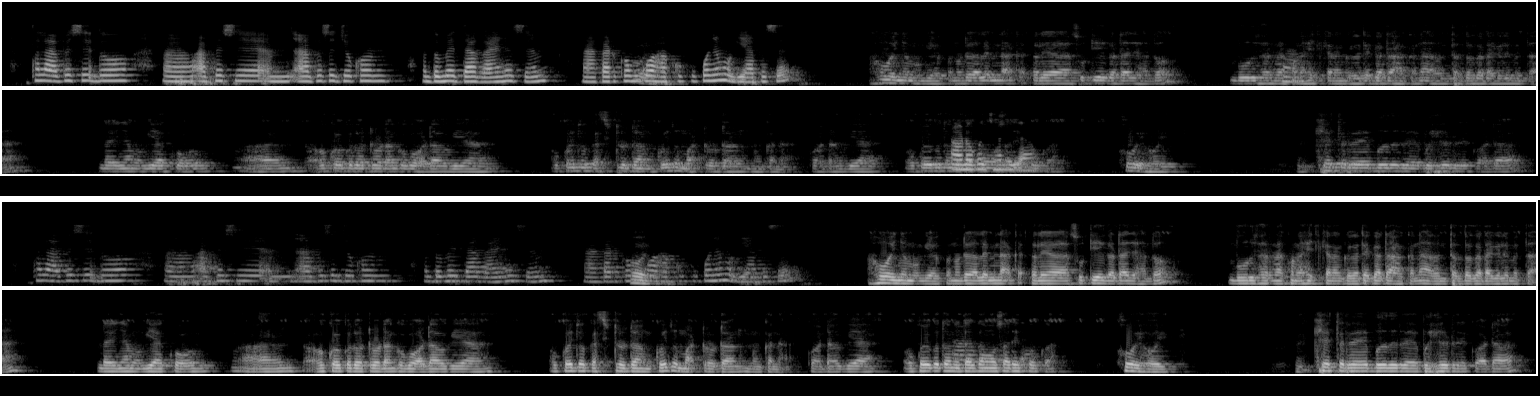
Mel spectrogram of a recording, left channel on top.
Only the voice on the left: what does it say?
ᱛᱟᱦᱞᱮ ᱟᱯᱮ ᱥᱮᱫ ᱫᱚ ᱟᱯᱮ ᱥᱮᱫ, ‌‌ ᱮᱸᱻ ᱟᱯᱮᱥᱮᱫ ᱡᱚᱠᱷᱚᱱ ᱫᱚᱢᱮ ᱫᱟᱜᱟᱭ ᱦᱮᱸᱥᱮ ᱠᱟᱴᱠᱚᱢ
ᱠᱚ ᱦᱟᱹᱠᱩ ᱠᱚᱠᱚ ᱧᱟᱢᱚᱜ ᱜᱮᱭᱟ ᱟᱯᱮ ᱥᱮᱫ
ᱦᱮᱸ
ᱟᱨ
ᱚᱱᱟ ᱠᱚ
ᱡᱷᱟᱹᱞᱤᱜᱼᱟ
